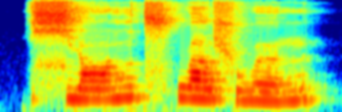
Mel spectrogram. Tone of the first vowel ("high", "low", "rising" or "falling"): rising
